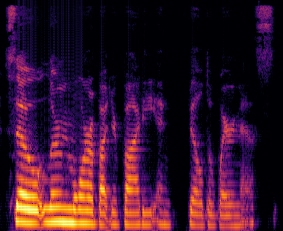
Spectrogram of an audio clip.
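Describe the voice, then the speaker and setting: Fast-talking, enthusiastic woman host in her forties. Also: medium pitch, fairly even intonation, muffled recording. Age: 40s. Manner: enthusiastic, chatty, playful. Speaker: podcast host. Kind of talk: casual interview talk.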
